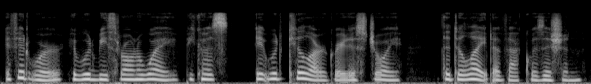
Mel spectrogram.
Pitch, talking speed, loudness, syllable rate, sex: 220 Hz, 185 wpm, -19 LUFS, 5.6 syllables/s, female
